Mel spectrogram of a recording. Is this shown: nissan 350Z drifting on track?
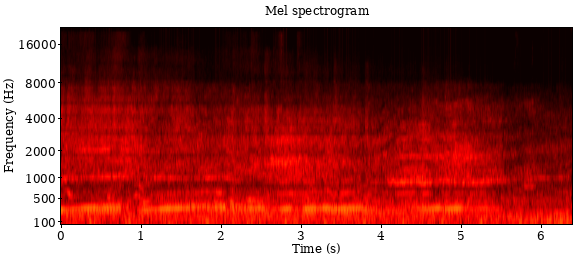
yes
